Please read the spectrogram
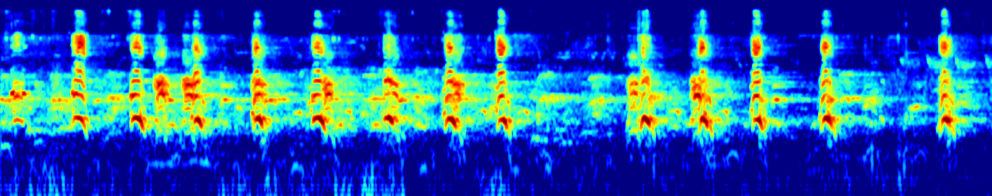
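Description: Belgian Malinois barking steadily and repeatedly at a decoy in protection training, about two sharp barks a second.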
